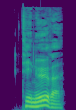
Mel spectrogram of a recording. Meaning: nominative/accusative/genitive plural of Tenor
- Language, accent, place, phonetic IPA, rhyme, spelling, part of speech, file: German, Germany, Berlin, [teˈnøːʁə], -øːʁə, Tenöre, noun, De-Tenöre.ogg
